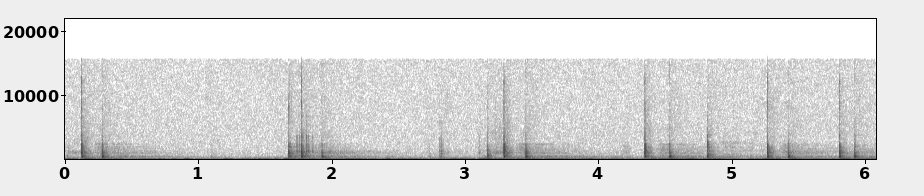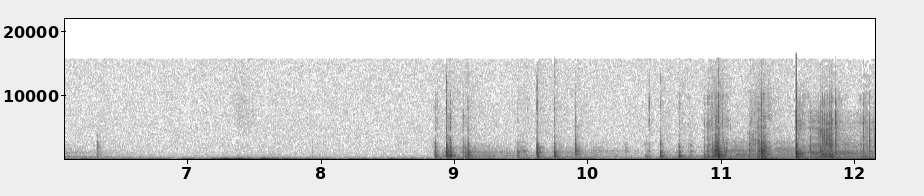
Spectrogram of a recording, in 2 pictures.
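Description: Irregular clicks and taps from a vocal harmony pedal's buttons and controls being pressed and turned as its settings are re-entered. They come a few at a time with gaps, grow busier near the end, and sit over a faint low hum.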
